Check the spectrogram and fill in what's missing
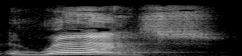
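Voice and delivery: loud ringing command; commanding call. A narrator's reading. Jesus commands the dead son, loud and ringing. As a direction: call the dead man up with power. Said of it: "and he said, 'Young man".

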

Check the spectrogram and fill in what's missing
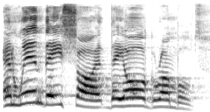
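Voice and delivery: loud, slow and deliberate Bible reading; scripture reading. Acted. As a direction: read the passage out to the congregation, slowly and loudly.

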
